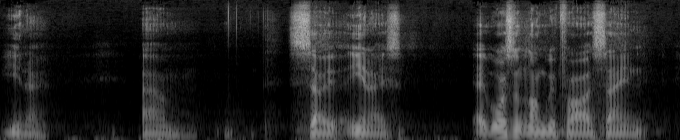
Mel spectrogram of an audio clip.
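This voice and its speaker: This man has an Australian accent. His voice sits fairly low. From Melbourne, Australia (born London, Turkish Cypriot parents). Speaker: church member sharing faith story. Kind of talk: testimony interview.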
